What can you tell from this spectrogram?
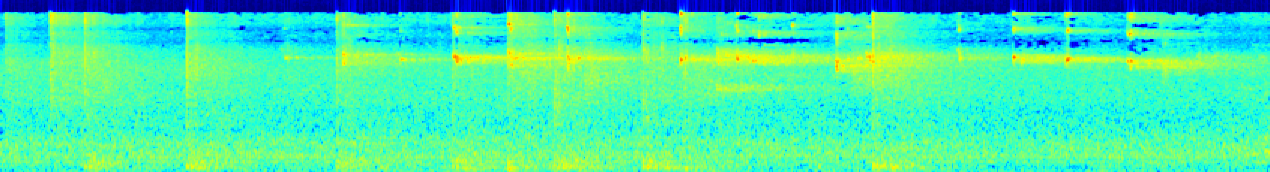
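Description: Basketball being dribbled on a hardwood gym floor, an irregular run of bounces mostly in the first six seconds, with short high sneaker squeaks.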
